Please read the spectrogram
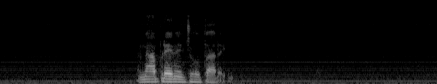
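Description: Steady electrical mains hum on the studio audio line, a low buzz with several evenly spaced tones. A man's voice speaks one short phrase about a second and a half in.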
